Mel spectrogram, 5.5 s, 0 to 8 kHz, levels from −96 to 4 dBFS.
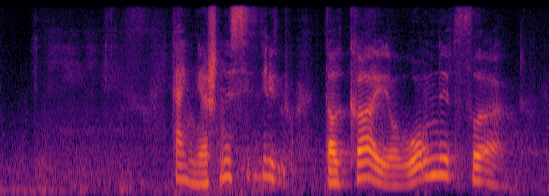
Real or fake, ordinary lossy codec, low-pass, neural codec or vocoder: fake; MP3, 64 kbps; 7.2 kHz; codec, 16 kHz in and 24 kHz out, 0.6 kbps, FocalCodec, streaming, 4096 codes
